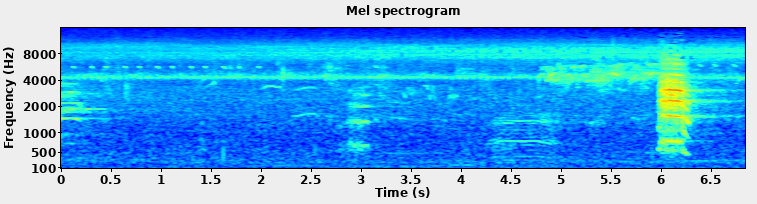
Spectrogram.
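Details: A red-tailed black cockatoo (Calyptorhynchus banksii) gives one loud, harsh, grating screech near the end, after a few faint distant calls over a soft hiss, in tropical woodland on the Atherton Tablelands, Queensland, Australia. Pacific koel and lorikeets call in the background.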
